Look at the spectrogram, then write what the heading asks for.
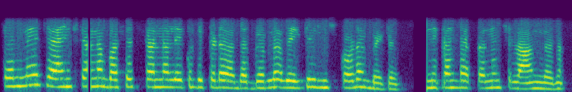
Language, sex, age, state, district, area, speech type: Telugu, female, 18-30, Andhra Pradesh, Srikakulam, urban, conversation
